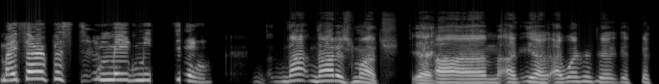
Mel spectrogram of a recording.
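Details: Adult woman, former educator, with expressive aphasia (Broca's aphasia) after TIAs that followed atrial fibrillation and cardioversion, stroke survivor.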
